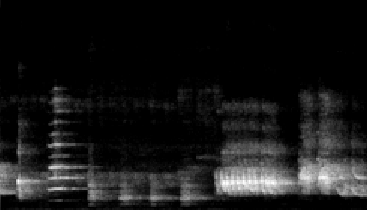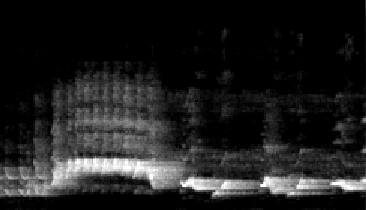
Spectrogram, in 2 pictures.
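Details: A wild Chinese hwamei sings in forest: short scratchy notes at first, then loud sustained whistled phrases and high ringing notes, changing pitch in steps, with faint low background noise.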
